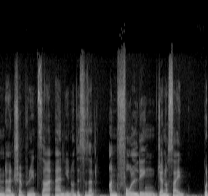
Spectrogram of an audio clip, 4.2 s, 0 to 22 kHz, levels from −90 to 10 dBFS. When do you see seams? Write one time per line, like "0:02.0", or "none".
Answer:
none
